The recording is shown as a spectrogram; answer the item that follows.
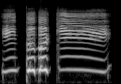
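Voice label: finish, Japanese; ilulu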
